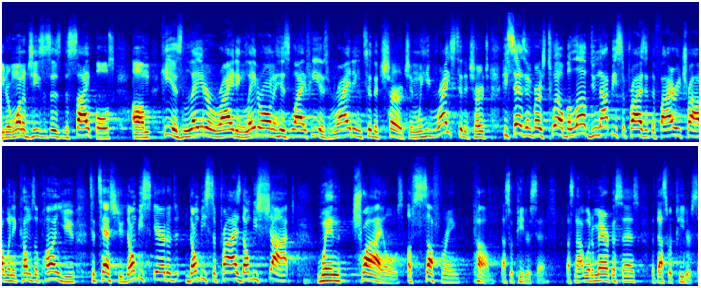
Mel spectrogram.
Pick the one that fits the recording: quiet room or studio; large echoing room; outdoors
large echoing room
